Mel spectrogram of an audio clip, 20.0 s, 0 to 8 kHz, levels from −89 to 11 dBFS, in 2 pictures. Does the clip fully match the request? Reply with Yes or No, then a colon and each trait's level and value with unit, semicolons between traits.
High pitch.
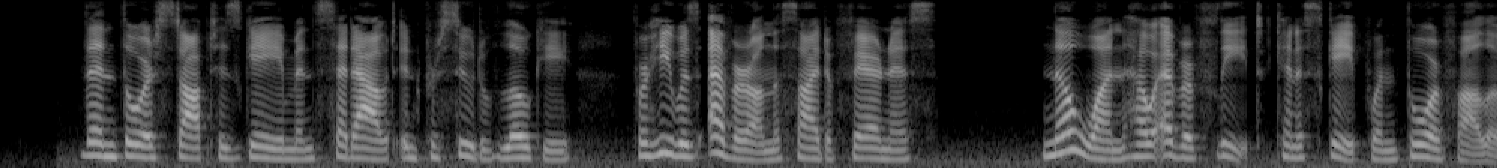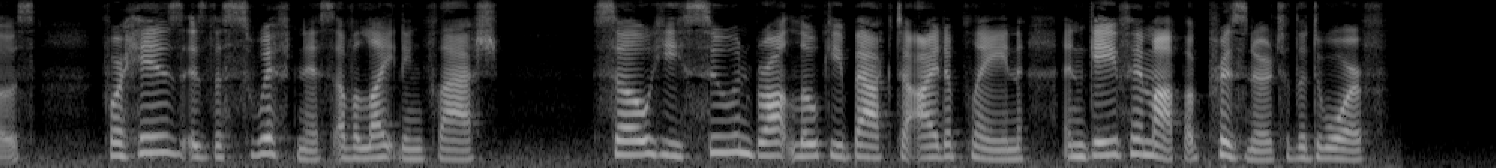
Yes: high, 195 Hz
